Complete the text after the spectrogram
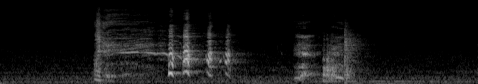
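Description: A young man yells excitedly.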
